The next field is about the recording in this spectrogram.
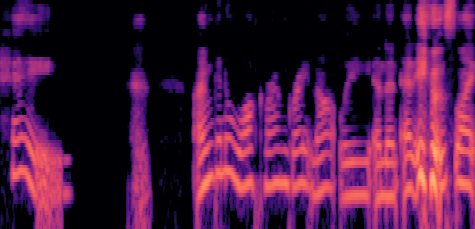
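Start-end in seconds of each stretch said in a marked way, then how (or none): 0.1-3.7 put-on American accent. Retelling what they once said to Eddie: American accent. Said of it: "talking with an American accent".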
